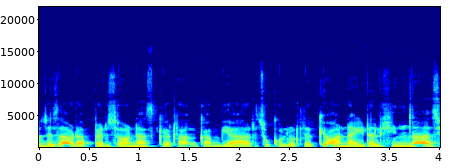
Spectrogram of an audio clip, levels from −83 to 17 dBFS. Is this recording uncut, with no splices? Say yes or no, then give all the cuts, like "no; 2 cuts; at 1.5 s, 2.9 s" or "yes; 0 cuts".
no; 2 cuts; at 1.2 s, 2.8 s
